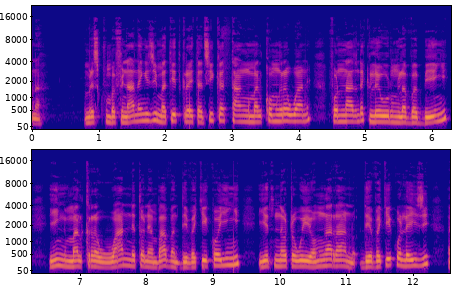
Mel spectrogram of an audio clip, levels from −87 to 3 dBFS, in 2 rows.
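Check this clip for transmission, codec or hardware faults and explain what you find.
One fault runs through the speech: clock drift buffer slips, heard from 0.63 s to 11.03 s. The pattern points to two devices on independent clocks, likely differing by a few hundred parts per million, so the buffer between them gradually overfills or drains. Each time it reaches its limit, a few dozen samples are dropped or repeated. The speech gets a regular click at steady intervals of 1.73 s, about seven times.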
